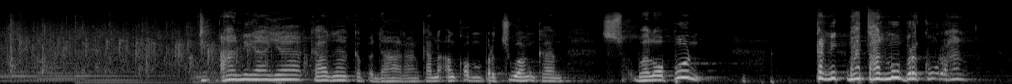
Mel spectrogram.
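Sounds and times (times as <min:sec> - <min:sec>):
audience applauding: 0:00.0 - 0:03.2
speech: 0:02.0 - 0:07.2, 0:08.2 - 0:09.8.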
